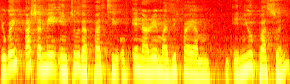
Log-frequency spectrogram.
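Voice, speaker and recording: Somewhat breathy and dark, mellow in tone, a woman's voice moves at a fairly quick pace with lively intonation. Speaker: elected woman MP. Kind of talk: formal address at a party meeting. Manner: formal.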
